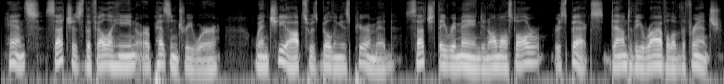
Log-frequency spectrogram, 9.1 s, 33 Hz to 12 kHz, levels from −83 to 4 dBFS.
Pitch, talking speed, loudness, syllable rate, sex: 120 Hz, 185 wpm, -18 LUFS, 5.1 syllables/s, male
